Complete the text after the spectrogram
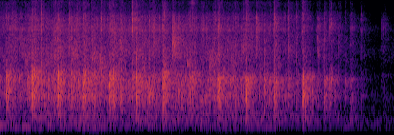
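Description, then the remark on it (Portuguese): An audience at a religious gathering applauds for Jesus steadily for several seconds, dense overlapping claps with a few sharper bursts, fading slightly toward the end as the clapping dies down. “Dê uma salva de palmas para Jesus que eu preciso beber água.”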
